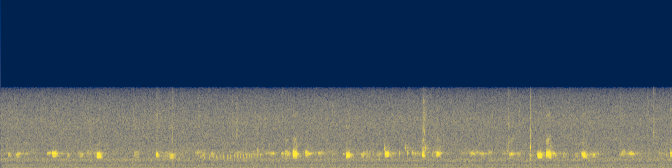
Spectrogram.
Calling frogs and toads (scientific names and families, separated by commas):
Boana bischoffi (Hylidae)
